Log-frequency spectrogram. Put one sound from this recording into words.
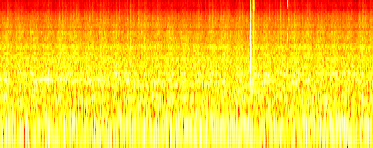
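An old computer terminal hums steadily.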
